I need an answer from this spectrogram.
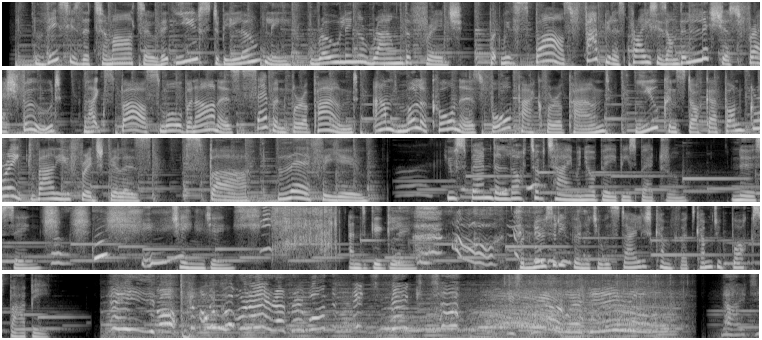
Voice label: English Showreel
